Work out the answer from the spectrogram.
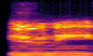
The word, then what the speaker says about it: Junie: health field Junie Desiree I think her name is pronounced uni but it's got a J on the front she's Australian I'll toss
